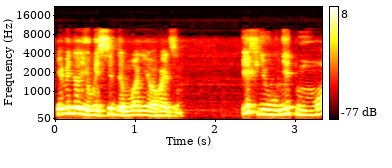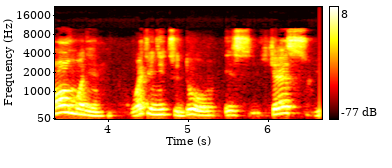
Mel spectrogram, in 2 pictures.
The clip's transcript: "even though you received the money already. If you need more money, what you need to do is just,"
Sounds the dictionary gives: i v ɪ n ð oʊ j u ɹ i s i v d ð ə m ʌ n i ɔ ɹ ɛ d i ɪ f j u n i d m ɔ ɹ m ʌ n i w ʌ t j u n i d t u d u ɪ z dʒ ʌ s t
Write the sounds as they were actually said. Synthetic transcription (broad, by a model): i v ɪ n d oʊ j u ɹ i s i v d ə m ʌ n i ɔ ɹ ɛ d i ɪ f j u n i d m ɔ m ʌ n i w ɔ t j u n i d t u d u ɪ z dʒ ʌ s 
